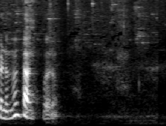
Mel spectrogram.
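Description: A woman's voice for the first half second or so, then a quiet stretch of faint room noise.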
